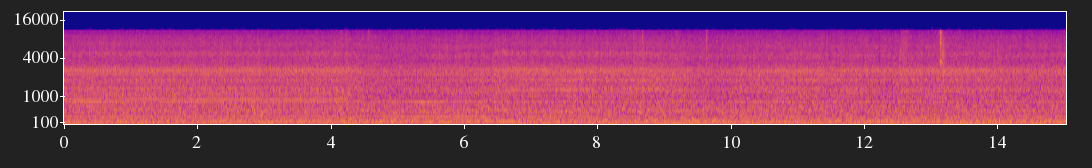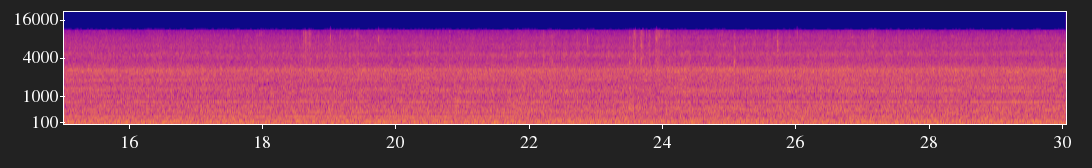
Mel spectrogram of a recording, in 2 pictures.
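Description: John Deere 8100 tractor's six-cylinder diesel engine running steadily under way, heard from inside the cab: an even drone with a faint steady whine above it.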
